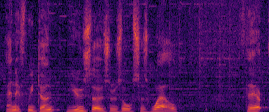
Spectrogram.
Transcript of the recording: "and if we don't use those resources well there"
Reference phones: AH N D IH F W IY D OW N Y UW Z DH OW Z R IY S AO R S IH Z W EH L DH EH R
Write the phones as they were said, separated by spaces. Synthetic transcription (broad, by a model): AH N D IH F W IY D OW N Y UW Z DH OW Z R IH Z AO R S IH Z W EH L DH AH R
